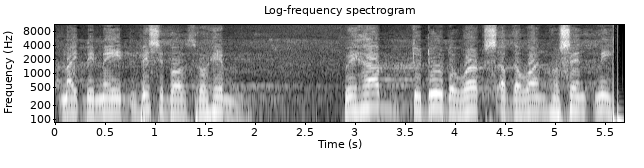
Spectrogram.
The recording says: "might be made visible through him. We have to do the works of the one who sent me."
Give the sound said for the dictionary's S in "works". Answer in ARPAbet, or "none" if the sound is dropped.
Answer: S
